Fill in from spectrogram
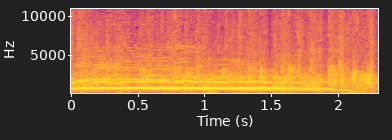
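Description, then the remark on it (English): A studio audience applauds loudly and steadily, with clapping blending into a continuous roar and sustained cheering whoops riding on top, holding for a couple of seconds. “And this is what a live studio audience applauding sounds like.”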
